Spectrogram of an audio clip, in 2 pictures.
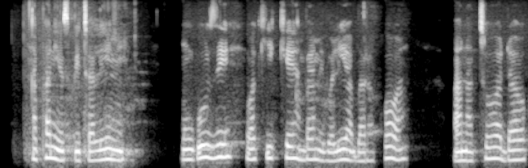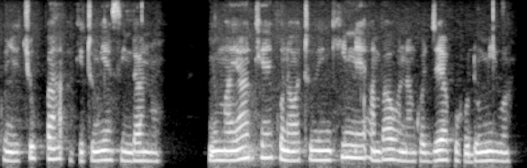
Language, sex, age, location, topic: Swahili, female, 25-35, Kisii, health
